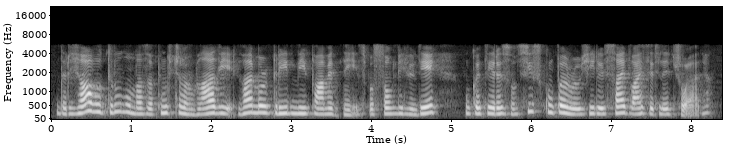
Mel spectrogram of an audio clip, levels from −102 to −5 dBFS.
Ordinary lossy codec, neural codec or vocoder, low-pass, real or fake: none; autoencoder, 22.05 kHz, a latent of 192 numbers a frame, VITS, trained on one speaker; 5.4 kHz; fake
